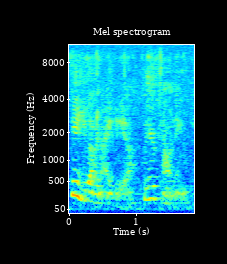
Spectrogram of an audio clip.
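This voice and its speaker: A woman's voice: low-pitched, big pitch swings, fast, background noise. A woman vlogger chatting casually and teasing her partner during an eating challenge. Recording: echoey room, mic at a distance.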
